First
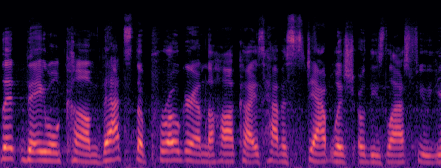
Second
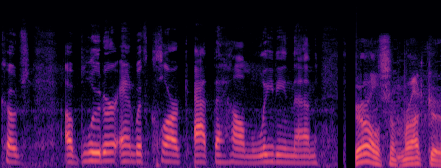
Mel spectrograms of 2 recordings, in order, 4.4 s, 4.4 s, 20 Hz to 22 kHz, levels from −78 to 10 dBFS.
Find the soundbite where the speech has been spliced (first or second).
second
